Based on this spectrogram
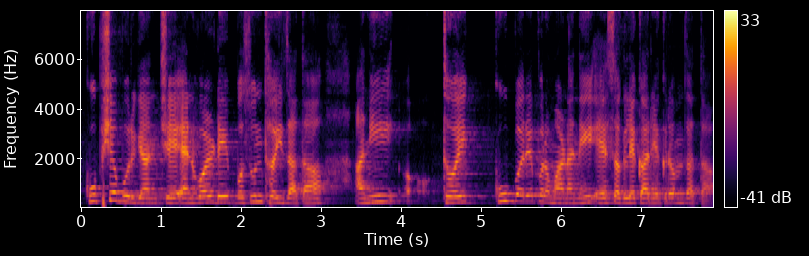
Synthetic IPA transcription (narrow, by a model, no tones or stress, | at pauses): kʰuːpɕebʱuɾɡjãɲt͡ɕeɛnʋəlɖepəsuːnt̪ʰəjd͡zat̪aː | ɽi | t̪ʰəjkʰuːbːəɾepɾəmaɽ̃aniesəɡlekaɾjəkɾəmd͡zat̪a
